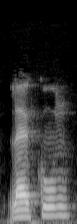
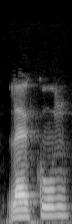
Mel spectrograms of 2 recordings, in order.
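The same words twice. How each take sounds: First: The vowel after k sounds like u. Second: The vowel after k sounds like u.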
